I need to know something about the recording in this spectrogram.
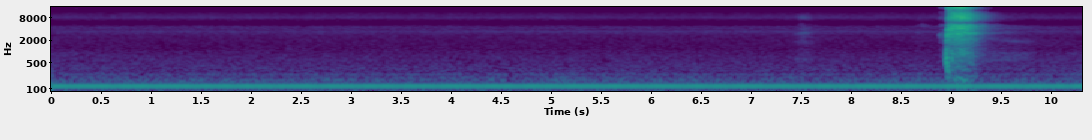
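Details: Person very sneezy since the previous night: after a steady low hum, a single loud, wet, explosive sneeze.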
